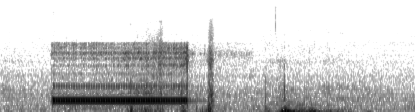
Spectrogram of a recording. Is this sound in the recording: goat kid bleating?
no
